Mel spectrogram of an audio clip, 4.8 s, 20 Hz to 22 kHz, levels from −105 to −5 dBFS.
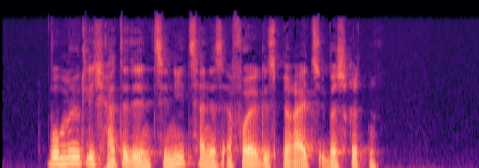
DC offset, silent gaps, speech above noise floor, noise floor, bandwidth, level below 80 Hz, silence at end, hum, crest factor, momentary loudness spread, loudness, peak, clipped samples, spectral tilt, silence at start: under 0.1%; none; 46 dB; -64 dBFS; 14.5 kHz; -48 dBFS; 1 s; none; 16 dB; 6 LU; -19 LUFS; -2 dBFS; under 0.1%; -6.5 dB/octave; 0.5 s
